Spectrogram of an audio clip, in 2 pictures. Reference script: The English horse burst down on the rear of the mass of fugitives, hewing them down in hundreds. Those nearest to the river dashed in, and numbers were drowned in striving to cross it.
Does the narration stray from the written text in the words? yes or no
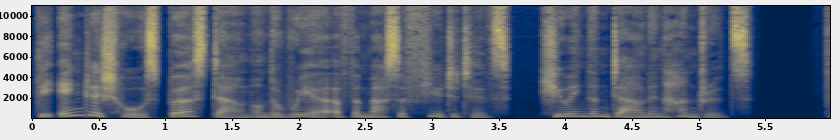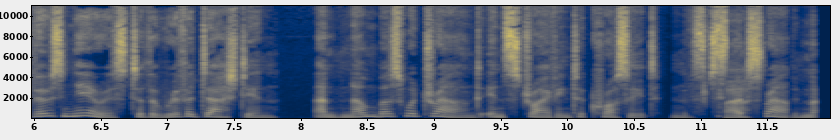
yes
